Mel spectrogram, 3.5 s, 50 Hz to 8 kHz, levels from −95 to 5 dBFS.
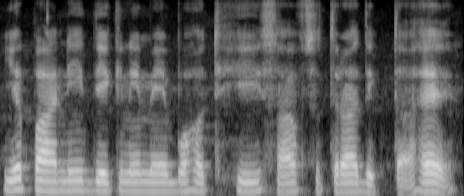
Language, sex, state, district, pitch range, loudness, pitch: Hindi, male, Arunachal Pradesh, Lower Dibang Valley, 135-145 Hz, -18 LUFS, 135 Hz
